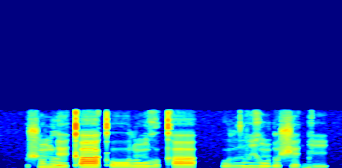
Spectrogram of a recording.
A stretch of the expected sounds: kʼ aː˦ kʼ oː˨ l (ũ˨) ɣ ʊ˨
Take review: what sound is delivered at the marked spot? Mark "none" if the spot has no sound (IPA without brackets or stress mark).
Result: ũ˨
